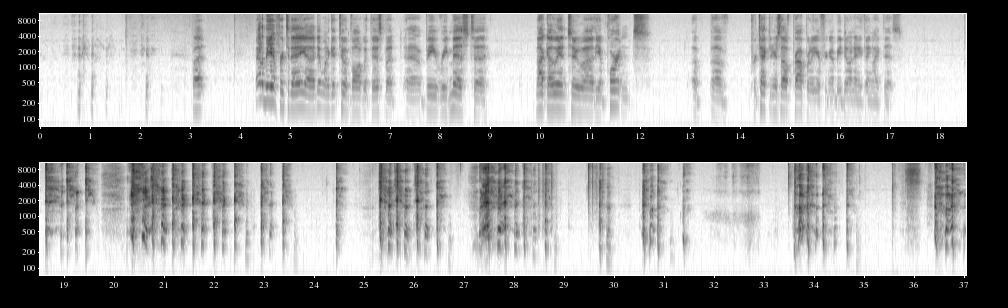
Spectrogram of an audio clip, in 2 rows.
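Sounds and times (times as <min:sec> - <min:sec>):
man laughing: 0:00.6 - 0:02.4
man coughing: 0:18.6 - 0:19.7, 0:20.3 - 0:23.6, 0:25.3 - 0:28.9, 0:29.7 - 0:30.0, 0:30.6 - 0:31.6, 0:33.6 - 0:34.9, 0:36.4 - 0:37.0
man breathing in: 0:19.8 - 0:20.3.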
